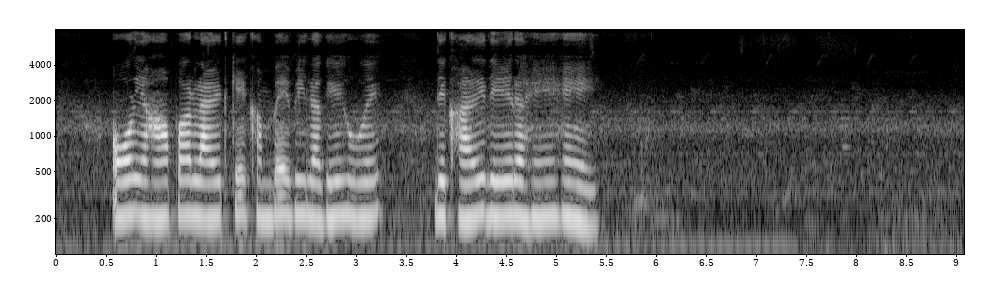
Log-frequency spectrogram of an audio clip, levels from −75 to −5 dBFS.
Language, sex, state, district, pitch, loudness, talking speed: Hindi, female, Rajasthan, Jaipur, 175 Hz, -18 LUFS, 85 wpm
